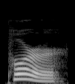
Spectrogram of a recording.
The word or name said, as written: pourer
